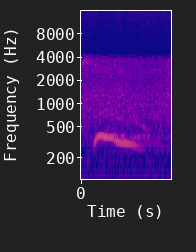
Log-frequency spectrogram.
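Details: Eurasian eagle-owl, recorded 20 March 2023: a single low, mellow hoot lasting about half a second, level at first then dipping slightly at the end, over faint steady background hiss.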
